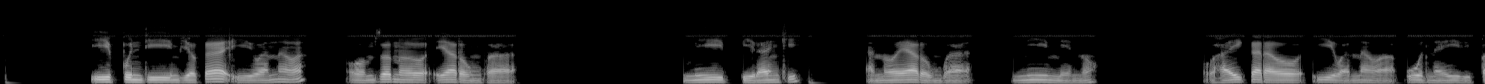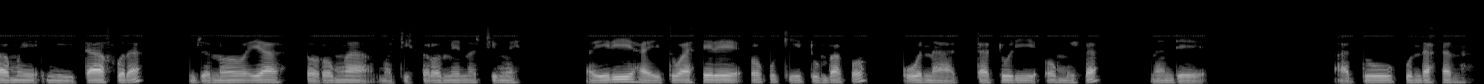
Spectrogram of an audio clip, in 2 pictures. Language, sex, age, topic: Oshiwambo, male, 25-35, finance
